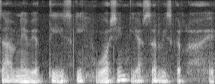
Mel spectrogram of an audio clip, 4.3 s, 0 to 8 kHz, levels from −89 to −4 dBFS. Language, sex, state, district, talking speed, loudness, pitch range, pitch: Hindi, male, Himachal Pradesh, Shimla, 125 wpm, -14 LUFS, 100-135 Hz, 115 Hz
